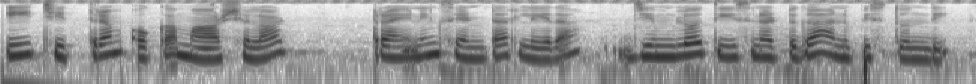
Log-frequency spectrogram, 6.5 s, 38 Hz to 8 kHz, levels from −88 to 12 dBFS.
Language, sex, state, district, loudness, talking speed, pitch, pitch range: Telugu, female, Telangana, Mahabubabad, -18 LUFS, 100 wpm, 225 Hz, 205-255 Hz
